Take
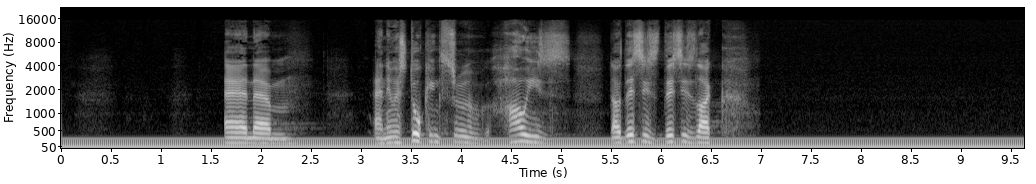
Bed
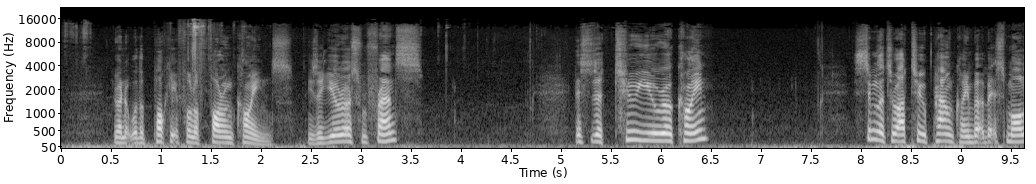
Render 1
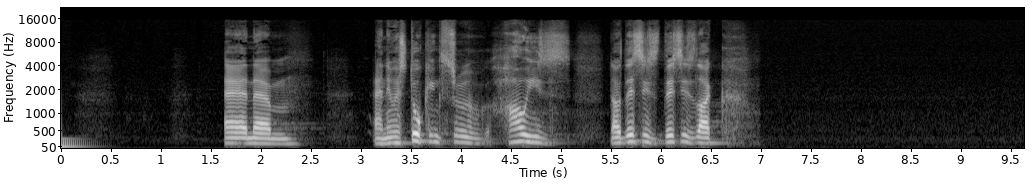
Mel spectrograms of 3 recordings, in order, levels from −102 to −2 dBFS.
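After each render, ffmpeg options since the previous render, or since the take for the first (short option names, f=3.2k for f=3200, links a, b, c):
-af "bandreject=f=50:t=h:w=4,bandreject=f=100:t=h:w=4,bandreject=f=150:t=h:w=4,bandreject=f=200:t=h:w=4,bandreject=f=250:t=h:w=4"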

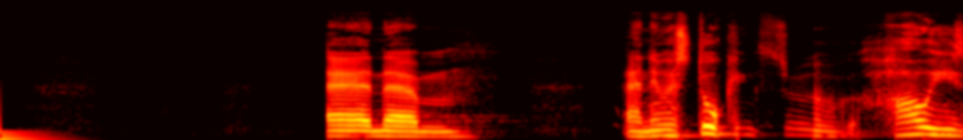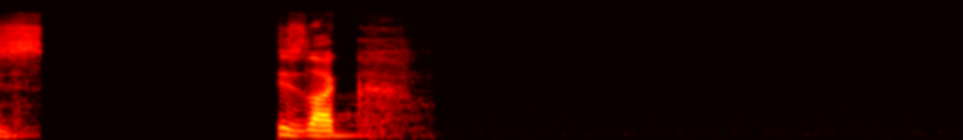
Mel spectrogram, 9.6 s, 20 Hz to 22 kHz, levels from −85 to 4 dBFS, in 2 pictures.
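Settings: -filter_complex "[0:a]asplit=5[a][b][c][d][e];[a]atrim=end=3.69,asetpts=PTS-STARTPTS,afade=t=out:st=3.26:d=0.43:c=log:silence=0.133352[f];[b]atrim=start=3.69:end=4.07,asetpts=PTS-STARTPTS,volume=-17.5dB[g];[c]atrim=start=4.07:end=5.02,asetpts=PTS-STARTPTS,afade=t=in:d=0.43:c=log:silence=0.133352,afade=t=out:st=0.946:d=0.004:c=hsin[h];[d]atrim=start=5.02:end=6.21,asetpts=PTS-STARTPTS,volume=0[i];[e]atrim=start=6.21,asetpts=PTS-STARTPTS,afade=t=in:d=0.004:c=hsin[j];[f][g][h][i][j]concat=n=5:v=0:a=1"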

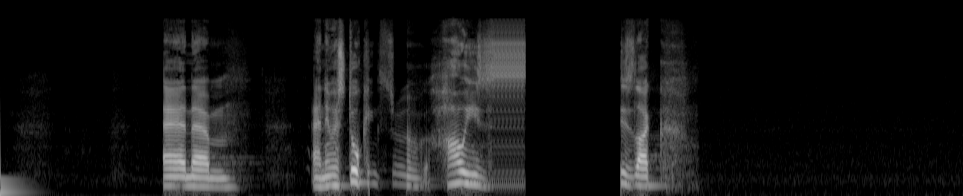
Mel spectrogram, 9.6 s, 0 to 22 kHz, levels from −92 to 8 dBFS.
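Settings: -filter_complex "[0:a]asplit=9[a][b][c][d][e][f][g][h][i];[a]atrim=end=4.972[j];[b]atrim=start=4.928:end=4.972[k];[c]atrim=start=4.928:end=4.972[l];[d]atrim=start=4.928:end=4.972[m];[e]atrim=start=4.928:end=4.972[n];[f]atrim=start=4.928:end=4.972[o];[g]atrim=start=4.928:end=4.972[p];[h]atrim=start=4.928:end=4.972[q];[i]atrim=start=5.248[r];[j][k]acrossfade=d=0.004:c1=hsin:c2=hsin[s];[s][l]acrossfade=d=0.004:c1=hsin:c2=hsin[t];[t][m]acrossfade=d=0.004:c1=hsin:c2=hsin[u];[u][n]acrossfade=d=0.004:c1=hsin:c2=hsin[v];[v][o]acrossfade=d=0.004:c1=hsin:c2=hsin[w];[w][p]acrossfade=d=0.004:c1=hsin:c2=hsin[x];[x][q]acrossfade=d=0.004:c1=hsin:c2=hsin[y];[y][r]acrossfade=d=0.004:c1=hsin:c2=hsin"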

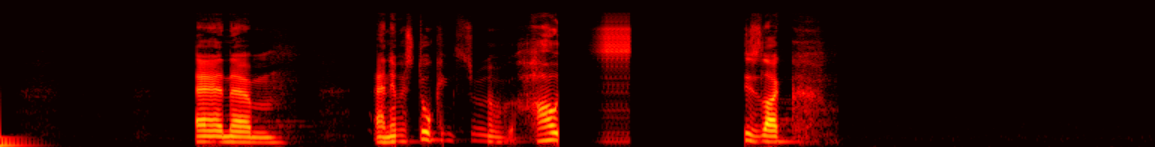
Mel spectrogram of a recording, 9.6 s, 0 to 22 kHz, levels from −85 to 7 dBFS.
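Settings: -filter_complex "[0:a]asettb=1/sr,asplit=3[a][b][c];[a]atrim=end=1.714[d];[b]atrim=start=1.71:end=2.3,asetpts=PTS-STARTPTS,afade=t=in:d=0.004:c=qsin,afade=t=out:st=0.586:d=0.004:c=qsin,equalizer=f=630:t=o:w=0.21:g=-13[e];[c]atrim=start=2.296[f];[d][e]acrossfade=d=0.004:c1=hsin:c2=qsin[g];[g][f]acrossfade=d=0.004:c1=qsin:c2=hsin,asplit=3[h][i][j];[h]atrim=end=3.3,asetpts=PTS-STARTPTS,afade=t=out:st=3.296:d=0.004:c=hsin:silence=0.149624[k];[i]atrim=start=3.3:end=4.65,asetpts=PTS-STARTPTS,afade=t=in:d=0.82:silence=0.149624,afade=t=out:st=1.346:d=0.004:c=hsin[l];[j]atrim=start=4.65,asetpts=PTS-STARTPTS,afade=t=in:d=0.4:c=exp[m];[k][l][m]concat=n=3:v=0:a=1"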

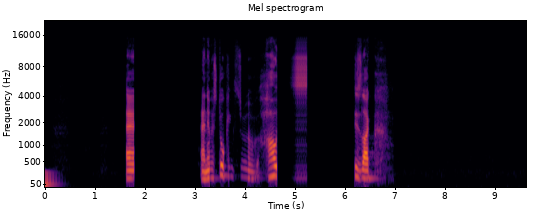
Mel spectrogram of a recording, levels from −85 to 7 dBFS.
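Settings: -filter_complex "[0:a]asplit=2[a][b];[a]atrim=end=1.79,asetpts=PTS-STARTPTS,afade=t=out:st=1.786:d=0.004:c=hsin[c];[b]atrim=start=1.79,asetpts=PTS-STARTPTS,afade=t=in:d=1.37:c=exp[d];[c][d]concat=n=2:v=0:a=1"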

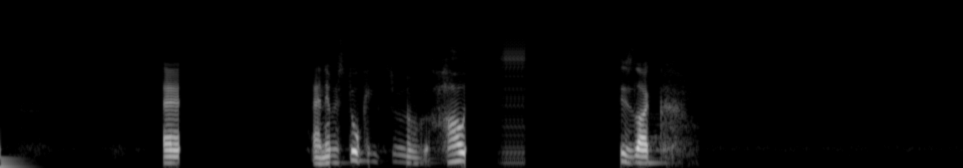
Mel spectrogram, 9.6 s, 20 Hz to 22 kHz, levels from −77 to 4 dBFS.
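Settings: -af "lowpass=2k,equalizer=f=470:t=o:w=0.68:g=13"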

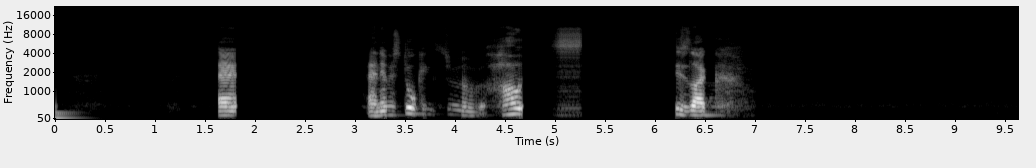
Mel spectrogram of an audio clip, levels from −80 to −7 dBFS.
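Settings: -af "flanger=delay=15.5:depth=6.4:speed=0.35,crystalizer=i=5.5:c=0"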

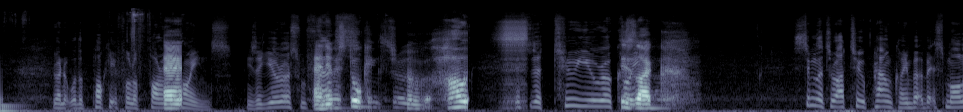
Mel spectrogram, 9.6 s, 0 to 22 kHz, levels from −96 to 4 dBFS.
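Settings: -filter_complex "[1:a]volume=-23dB[a];[0:a][a]amix=inputs=2:normalize=0"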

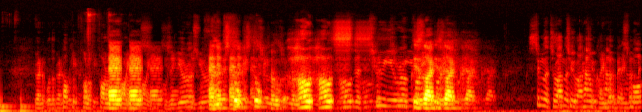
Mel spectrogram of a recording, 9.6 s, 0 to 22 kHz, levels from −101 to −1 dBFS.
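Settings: -filter_complex "[0:a]asplit=2[a][b];[b]adelay=25,volume=-7dB[c];[a][c]amix=inputs=2:normalize=0,asplit=2[d][e];[e]adelay=309,lowpass=f=4.4k:p=1,volume=-4.5dB,asplit=2[f][g];[g]adelay=309,lowpass=f=4.4k:p=1,volume=0.18,asplit=2[h][i];[i]adelay=309,lowpass=f=4.4k:p=1,volume=0.18[j];[d][f][h][j]amix=inputs=4:normalize=0"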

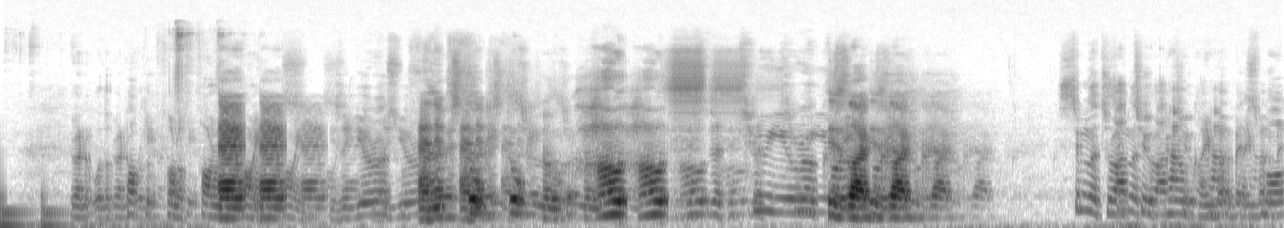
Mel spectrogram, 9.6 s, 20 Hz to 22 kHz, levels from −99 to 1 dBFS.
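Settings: -af "volume=2.5dB"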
